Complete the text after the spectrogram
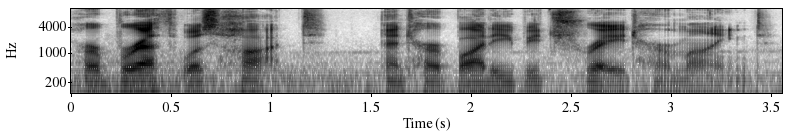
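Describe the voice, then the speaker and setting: Slow, low-voiced man narrating over music. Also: sharp tone, poor audio. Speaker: fan fiction narrator. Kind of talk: dramatic scripted horror story narration. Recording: music bed behind the voice.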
